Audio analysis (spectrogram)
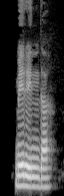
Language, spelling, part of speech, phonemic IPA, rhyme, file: Italian, merenda, noun, /meˈrɛn.da/, -ɛnda, LL-Q652 (ita)-merenda.wav
- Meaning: 1. snack (usually an afternoon snack) 2. tea, break 3. picnic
